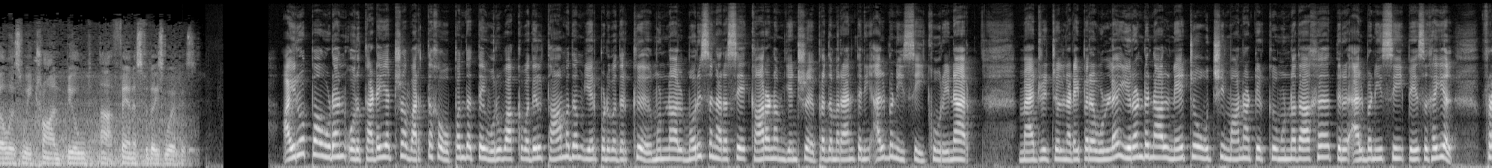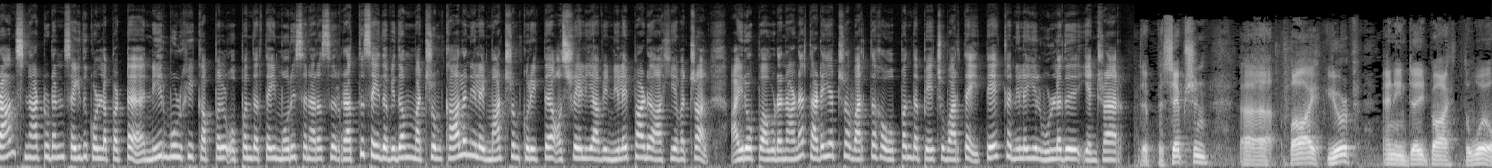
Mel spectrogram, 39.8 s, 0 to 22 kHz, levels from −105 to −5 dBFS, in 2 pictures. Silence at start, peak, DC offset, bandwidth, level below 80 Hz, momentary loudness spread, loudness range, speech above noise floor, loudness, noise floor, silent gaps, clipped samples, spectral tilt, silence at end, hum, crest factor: 0 s; -2 dBFS; under 0.1%; 18 kHz; -48 dBFS; 6 LU; 3 LU; over 70 dB; -21 LUFS; under -90 dBFS; 2.98-3.58 s; under 0.1%; -4.5 dB/octave; 0 s; none; 18 dB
